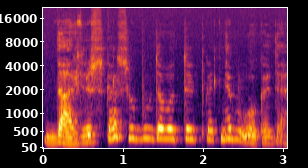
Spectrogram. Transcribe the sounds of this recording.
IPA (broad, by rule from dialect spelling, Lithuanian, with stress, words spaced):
ˈdɐr ˈʋʲɪskɐs ˈbuːdɐʋoː ˈtɐɪp ˈkɐt nʲɛˈbʊʋoː kɐˈdɐ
